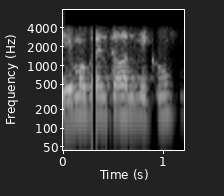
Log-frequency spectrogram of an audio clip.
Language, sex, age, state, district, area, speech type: Telugu, male, 18-30, Telangana, Medak, rural, conversation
